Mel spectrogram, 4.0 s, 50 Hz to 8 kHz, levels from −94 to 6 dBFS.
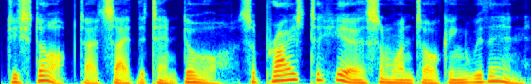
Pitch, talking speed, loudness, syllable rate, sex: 115 Hz, 210 wpm, -18 LUFS, 5.6 syllables/s, male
